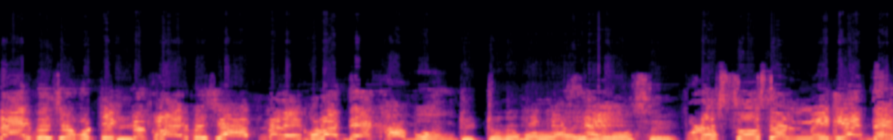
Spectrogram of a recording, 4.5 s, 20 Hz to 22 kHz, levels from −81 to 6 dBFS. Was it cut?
no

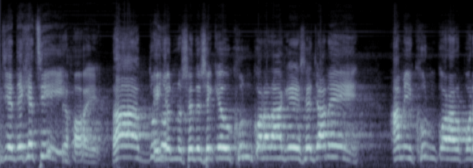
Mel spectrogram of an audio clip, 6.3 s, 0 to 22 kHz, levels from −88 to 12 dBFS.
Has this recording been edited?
yes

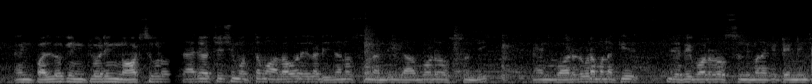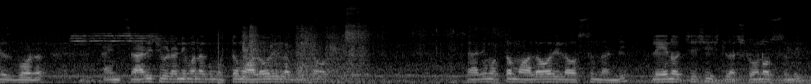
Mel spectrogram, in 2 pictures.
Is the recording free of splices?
no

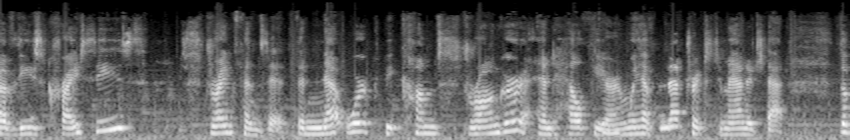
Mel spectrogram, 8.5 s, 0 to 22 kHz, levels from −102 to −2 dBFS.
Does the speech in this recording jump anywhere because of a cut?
no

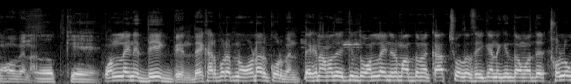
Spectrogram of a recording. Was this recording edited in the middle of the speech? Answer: yes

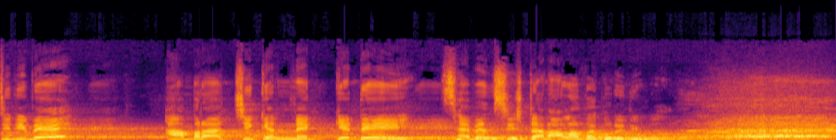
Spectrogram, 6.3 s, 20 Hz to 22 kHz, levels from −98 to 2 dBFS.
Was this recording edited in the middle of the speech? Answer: no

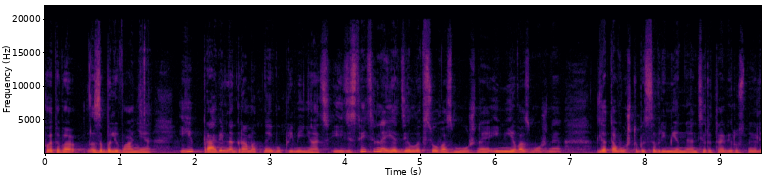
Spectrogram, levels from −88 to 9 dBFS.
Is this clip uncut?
yes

